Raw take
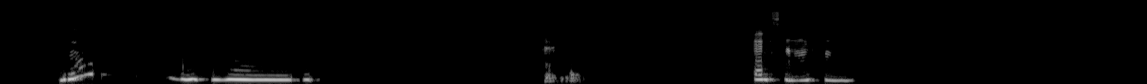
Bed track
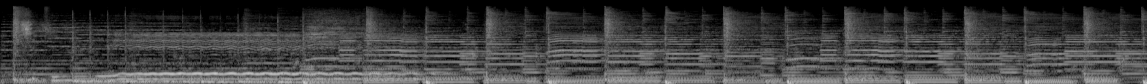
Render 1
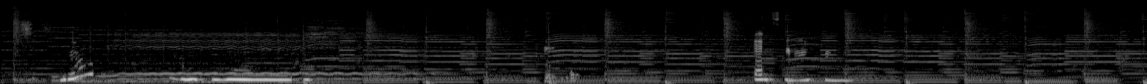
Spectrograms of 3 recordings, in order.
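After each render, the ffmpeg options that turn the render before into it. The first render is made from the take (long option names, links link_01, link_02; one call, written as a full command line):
ffmpeg -i in.wav -i bed.wav -filter_complex "[1:a]volume=-19dB[link_01];[0:a][link_01]amix=inputs=2:normalize=0" out.wav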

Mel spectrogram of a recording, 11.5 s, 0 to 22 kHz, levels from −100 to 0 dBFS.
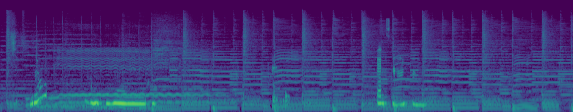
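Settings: ffmpeg -i in.wav -af "volume=-8dB" out.wav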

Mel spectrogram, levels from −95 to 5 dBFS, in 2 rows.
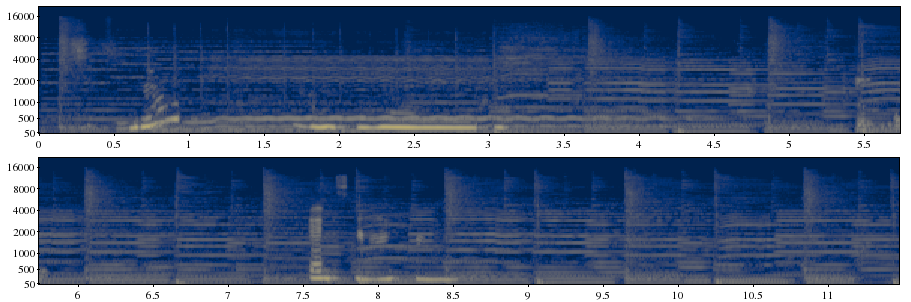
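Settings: ffmpeg -i in.wav -af anull out.wav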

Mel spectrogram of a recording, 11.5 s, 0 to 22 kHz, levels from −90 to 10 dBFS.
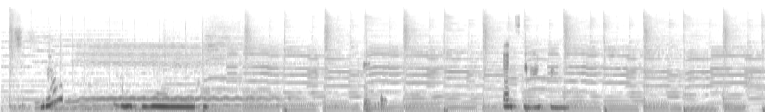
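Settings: ffmpeg -i in.wav -filter_complex "[0:a]asettb=1/sr,asplit=3[link_01][link_02][link_03];[link_01]atrim=end=6.124[link_04];[link_02]atrim=start=6.12:end=7.15,asetpts=PTS-STARTPTS,afade=type=in:duration=0.004:curve=qsin,afade=type=out:start_time=1.026:duration=0.004:curve=qsin,asplit=2[link_05][link_06];[link_06]adelay=48,volume=-9dB[link_07];[link_05][link_07]amix=inputs=2:normalize=0,atrim=end_sample=45423[link_08];[link_03]atrim=start=7.146[link_09];[link_04][link_08]acrossfade=duration=0.004:curve1=hsin:curve2=qsin[link_10];[link_10][link_09]acrossfade=duration=0.004:curve1=qsin:curve2=hsin" out.wav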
